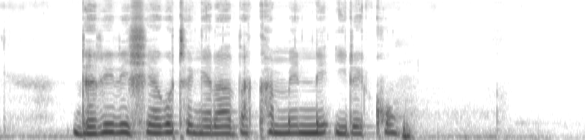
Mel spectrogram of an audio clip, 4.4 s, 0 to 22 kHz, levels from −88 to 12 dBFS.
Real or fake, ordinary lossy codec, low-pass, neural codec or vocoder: real; none; none; none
